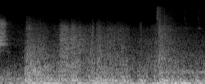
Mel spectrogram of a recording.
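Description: Cinematic sound-effect boom: a deep, loud rumble under music, with a sharp crackle coming in about one and a half seconds in.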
